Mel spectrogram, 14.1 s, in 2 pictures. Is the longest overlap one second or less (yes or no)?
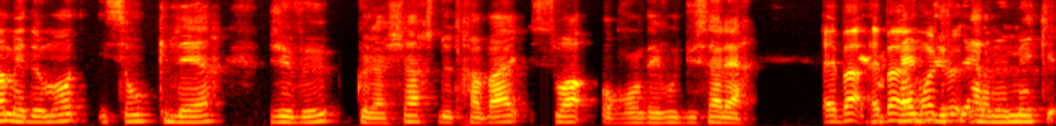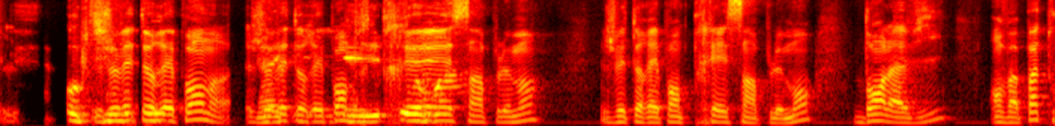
no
